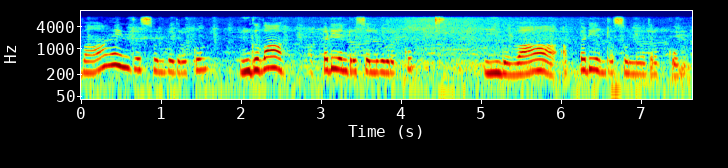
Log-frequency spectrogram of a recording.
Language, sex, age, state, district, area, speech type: Tamil, female, 45-60, Tamil Nadu, Mayiladuthurai, rural, spontaneous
